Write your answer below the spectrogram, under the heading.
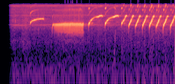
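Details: Canary giving stimulating song: thin rising whistles, then a steady bright buzzy note, followed by a fast series of rising chirps quickening toward the end.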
